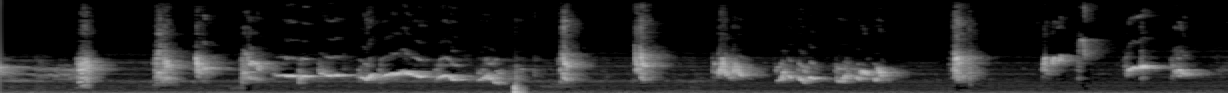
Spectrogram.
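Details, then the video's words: Loud, clear song of a young caged Sumatran leafbird with parrot and bulbul mimicry: sharp clicks and chips mixed with slurred whistles and warbled phrases, one brief knock in the middle. "Cucak Ijo Sumatera Ngriwik Isian NURI & NAMDUR | Burung Daun Ngriwik Kenceng"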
